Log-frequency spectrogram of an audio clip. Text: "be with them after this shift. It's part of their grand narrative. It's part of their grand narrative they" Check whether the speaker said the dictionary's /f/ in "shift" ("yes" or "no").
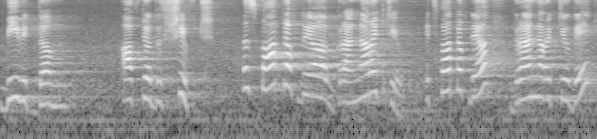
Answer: yes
